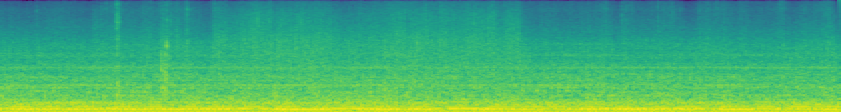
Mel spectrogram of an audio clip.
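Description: Steady low engine drone of a sailboat motoring at sea in Scandinavia into a headwind, with constant hum and water and wind noise throughout, no voices.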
